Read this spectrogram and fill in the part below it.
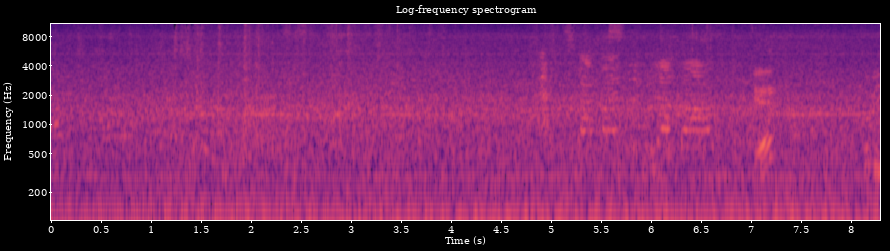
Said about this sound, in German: Diese Dieselloks sind wahnsinnig laut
